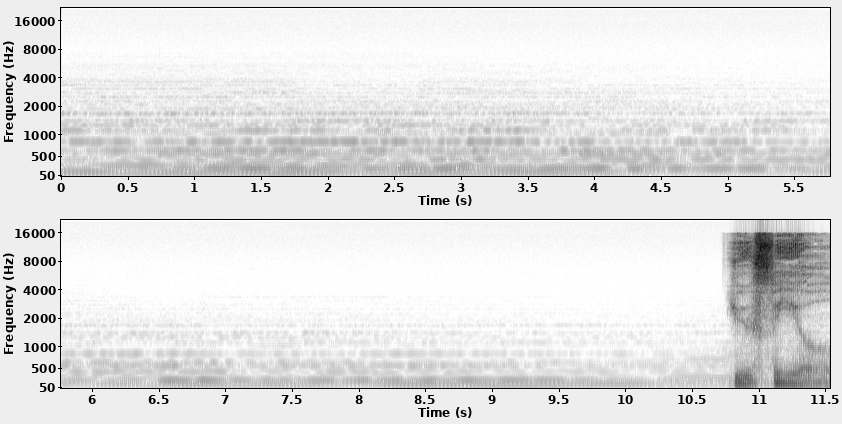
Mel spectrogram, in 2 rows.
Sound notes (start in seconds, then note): 1.6 15s silence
